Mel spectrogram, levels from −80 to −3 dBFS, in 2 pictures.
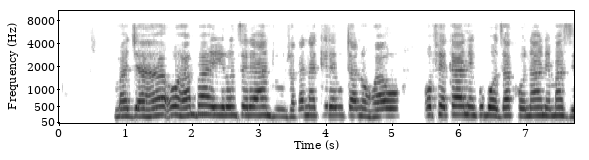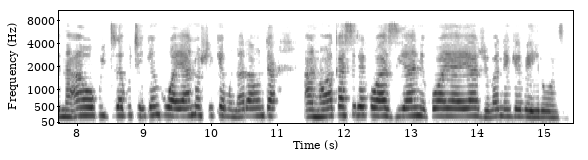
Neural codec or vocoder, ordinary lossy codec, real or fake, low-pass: none; MP3, 48 kbps; real; 7.2 kHz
